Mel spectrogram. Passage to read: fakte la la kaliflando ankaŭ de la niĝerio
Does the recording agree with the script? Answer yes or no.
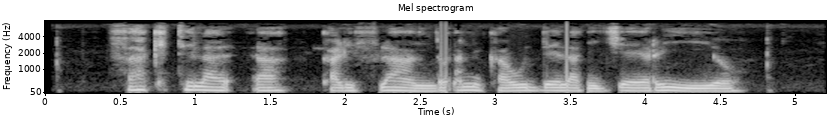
yes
